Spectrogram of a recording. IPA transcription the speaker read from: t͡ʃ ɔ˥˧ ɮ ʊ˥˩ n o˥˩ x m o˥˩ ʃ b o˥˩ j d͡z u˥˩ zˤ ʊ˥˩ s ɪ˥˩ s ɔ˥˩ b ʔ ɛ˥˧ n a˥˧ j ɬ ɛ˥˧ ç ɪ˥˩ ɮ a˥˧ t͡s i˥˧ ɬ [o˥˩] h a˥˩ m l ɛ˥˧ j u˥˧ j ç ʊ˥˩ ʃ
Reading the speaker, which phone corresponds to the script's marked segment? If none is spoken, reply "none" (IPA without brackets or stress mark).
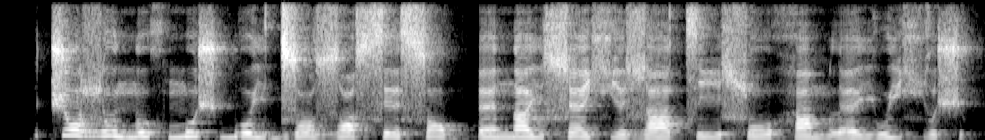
o˥˧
